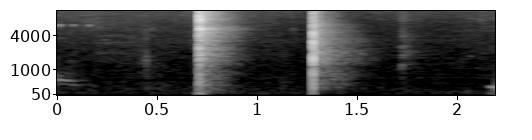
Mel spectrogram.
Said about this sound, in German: Ich habe zu früh geklatscht. Kriegen wir trotzdem irgendwie hin.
